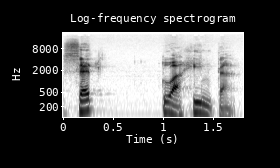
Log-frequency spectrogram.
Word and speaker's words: Septuaginta: La Septuaginta se escribe como séptimo, pero se le pone Septuaginta. Septuaginta.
